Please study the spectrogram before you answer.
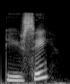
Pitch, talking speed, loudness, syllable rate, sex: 235 Hz, 255 wpm, -16 LUFS, 6.8 syllables/s, female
